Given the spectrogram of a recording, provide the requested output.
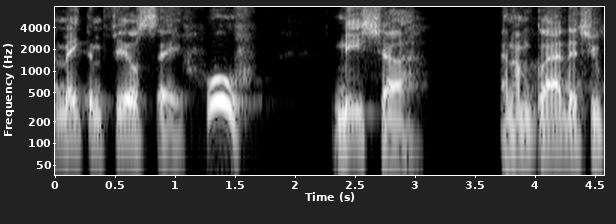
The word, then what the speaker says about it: Nietzsche: Nisha. And I'm glad that you put the pronunciation there as well. Nisha.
